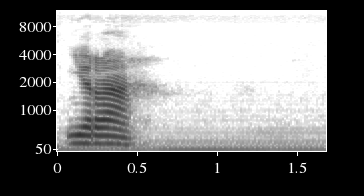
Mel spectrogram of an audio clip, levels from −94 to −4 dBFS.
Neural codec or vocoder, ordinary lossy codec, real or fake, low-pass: none; Opus, 24 kbps; real; 10.8 kHz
